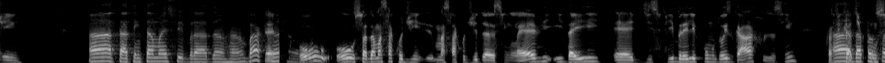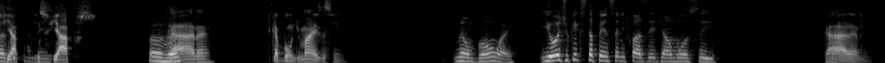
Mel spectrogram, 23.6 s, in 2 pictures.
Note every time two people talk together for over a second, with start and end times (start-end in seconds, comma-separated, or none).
11.1-12.6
